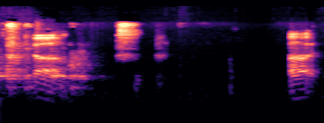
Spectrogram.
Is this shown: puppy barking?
yes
